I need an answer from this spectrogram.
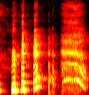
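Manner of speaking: high-pitched laughing fit; amused laugh. Real, not acted. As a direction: crack up after your own mocking impression. Laughs after mimicking critics.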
